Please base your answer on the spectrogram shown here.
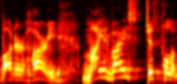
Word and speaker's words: Badr Hari: hell is butter Hari and how do you pronounce that name b a d r well there it is butter Hari the fighter who is known for winning titles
